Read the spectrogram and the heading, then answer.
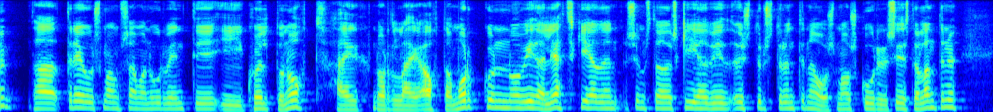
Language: Icelandic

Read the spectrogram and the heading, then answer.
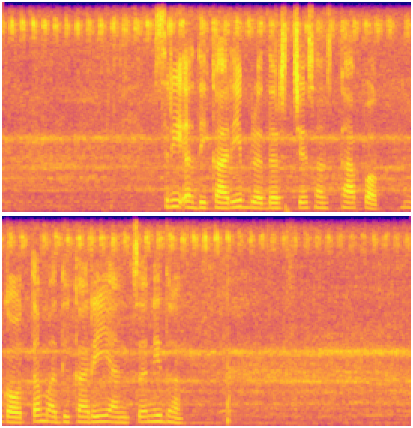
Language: Marathi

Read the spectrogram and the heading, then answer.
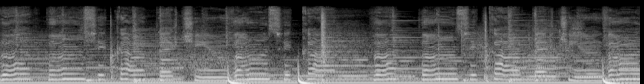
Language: Romanian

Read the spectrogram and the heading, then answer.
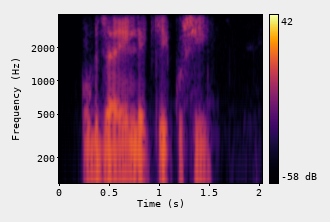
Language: Hindi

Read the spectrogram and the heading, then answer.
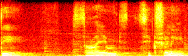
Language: Sanskrit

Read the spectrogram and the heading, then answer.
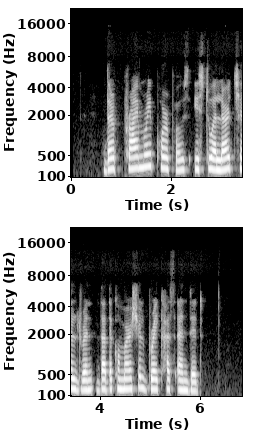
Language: English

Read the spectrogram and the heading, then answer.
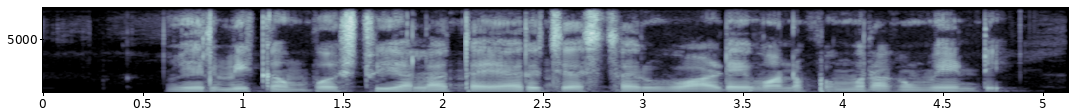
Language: Telugu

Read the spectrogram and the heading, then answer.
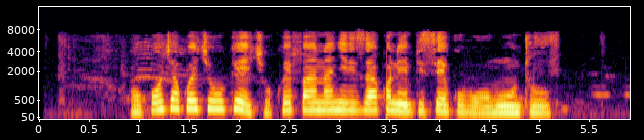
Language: Ganda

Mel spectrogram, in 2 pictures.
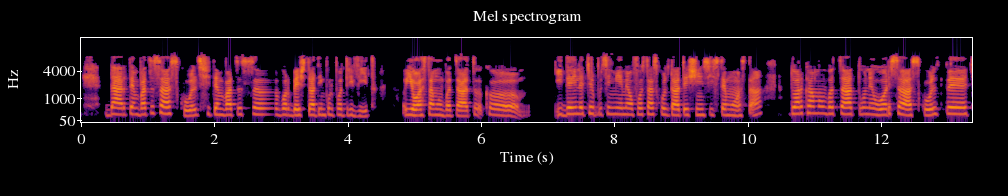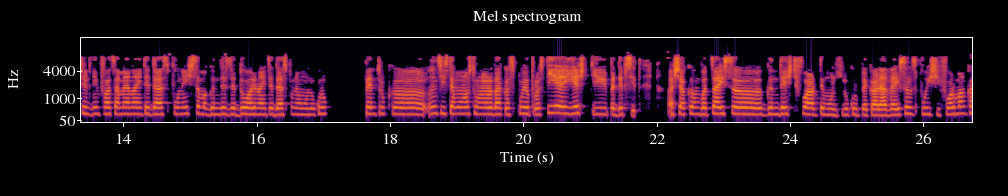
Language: Romanian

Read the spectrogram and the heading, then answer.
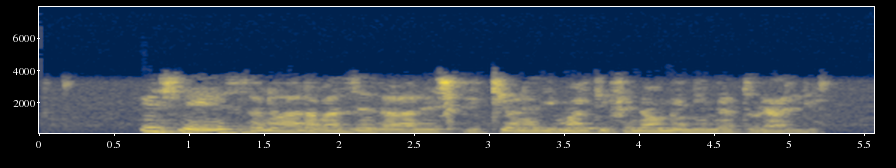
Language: Italian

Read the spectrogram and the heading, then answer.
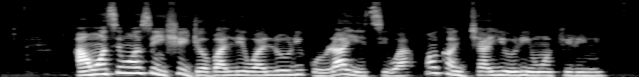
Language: Yoruba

